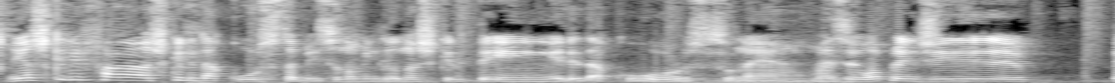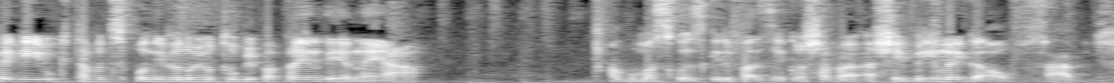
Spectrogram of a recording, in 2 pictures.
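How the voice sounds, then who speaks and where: Over music in the background, a woman talks at a very fast pace with a fairly low pitch, lively intonation and an animated tone. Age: 40s. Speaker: house cleaner and vlogger. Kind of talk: casual vlog monologue.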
